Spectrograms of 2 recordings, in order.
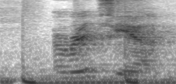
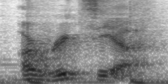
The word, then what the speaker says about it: Aritzia: How do we pronounce the name? Aritzia. Aritzia.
